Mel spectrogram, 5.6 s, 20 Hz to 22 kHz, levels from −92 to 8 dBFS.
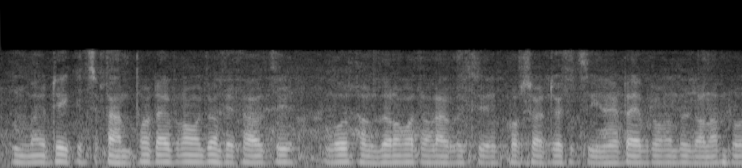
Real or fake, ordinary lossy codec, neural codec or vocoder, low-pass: fake; AAC, 48 kbps; codec, 16 kHz, 2 kbps, FunCodec, trained on LibriTTS, 25 frames a second; 7.2 kHz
